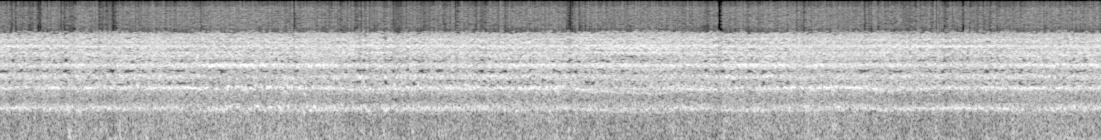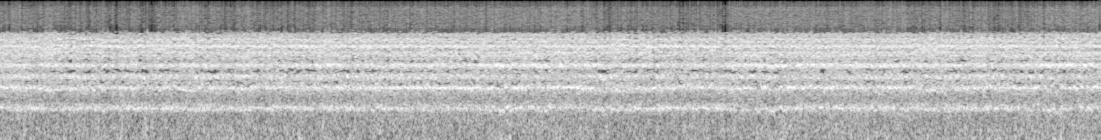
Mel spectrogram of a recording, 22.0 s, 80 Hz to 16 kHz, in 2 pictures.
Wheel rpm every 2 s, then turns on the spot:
230, 220, 230, 220, 220, 230, 230, 230, 230, 230, 230.
none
